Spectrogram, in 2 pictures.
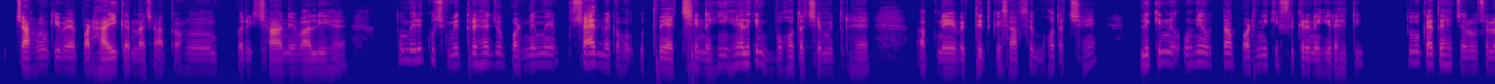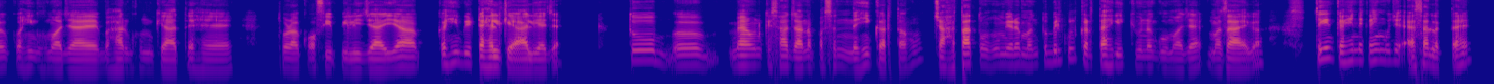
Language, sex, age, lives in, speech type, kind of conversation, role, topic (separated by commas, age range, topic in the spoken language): Hindi, male, 25-29, India, conversation, advice, user, मैं दोस्तों की अपेक्षाओं के दबाव को कैसे संभालूँ?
